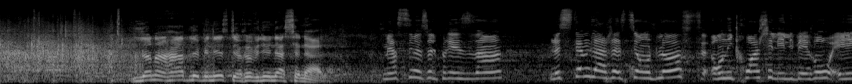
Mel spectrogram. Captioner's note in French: applaudissements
